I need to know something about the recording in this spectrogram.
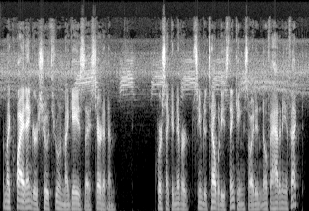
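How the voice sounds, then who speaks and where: A man's voice: low voice, rapid-fire, fairly bright tone, a little hiss or hum. A man hosting a let's play, reading game text aloud and adding wry, casual commentary. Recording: faint game music behind the voice.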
